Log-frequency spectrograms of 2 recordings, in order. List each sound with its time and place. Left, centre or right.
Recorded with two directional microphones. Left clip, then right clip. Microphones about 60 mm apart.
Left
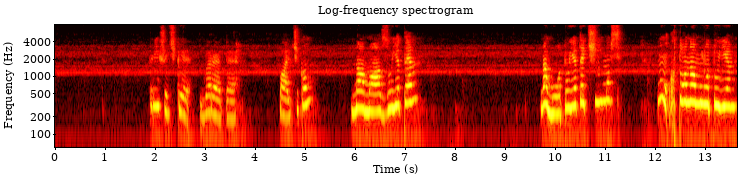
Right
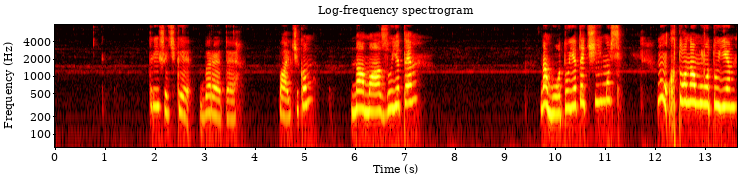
1.9 s speech: right
10.0 s speech: right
